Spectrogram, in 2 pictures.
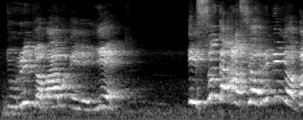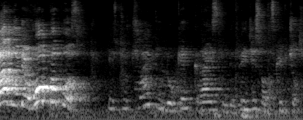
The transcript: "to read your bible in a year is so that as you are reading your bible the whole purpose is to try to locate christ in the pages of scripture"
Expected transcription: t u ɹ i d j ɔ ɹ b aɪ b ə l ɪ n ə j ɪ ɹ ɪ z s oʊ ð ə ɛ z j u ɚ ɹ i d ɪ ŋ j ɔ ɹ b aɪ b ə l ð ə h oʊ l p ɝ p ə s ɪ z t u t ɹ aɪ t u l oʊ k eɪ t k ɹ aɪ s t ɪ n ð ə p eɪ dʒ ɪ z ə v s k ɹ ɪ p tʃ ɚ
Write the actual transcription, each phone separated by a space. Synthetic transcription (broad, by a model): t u ɹ i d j ɔ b aɪ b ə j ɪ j ə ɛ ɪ s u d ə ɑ s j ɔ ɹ i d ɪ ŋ j ɔ b aɪ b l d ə h oʊ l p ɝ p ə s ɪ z t u t ɹ aɪ t u l oʊ k eɪ t k ɹ aɪ s t ɪ n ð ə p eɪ dʒ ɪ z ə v s k ɹ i p tʃ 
